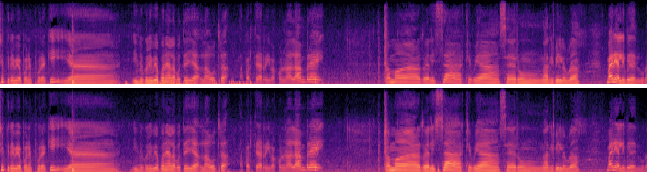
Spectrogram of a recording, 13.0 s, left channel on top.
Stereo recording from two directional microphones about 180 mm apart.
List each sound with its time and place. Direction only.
0.0 s speech: 15° right (ahead or behind)
2.6 s speech: 30° left (ahead or behind)
3.2 s speech: 10° left (ahead or behind)
7.7 s speech: 20° right (ahead or behind); by 10.1 s 5° right (ahead or behind)
10.1 s speech: 15° left (ahead or behind)
12.2 s speech: 35° left (ahead or behind)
